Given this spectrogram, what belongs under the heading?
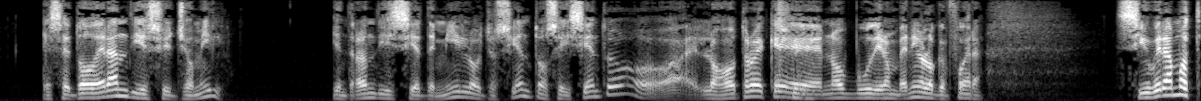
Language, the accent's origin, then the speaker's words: Spanish; Puerto de la Cruz, Canary Islands, Spain; del Puerto Cruz que veía ayer, que es el equipo de mi pueblo, aunque no puedo ir al estadio, al campo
